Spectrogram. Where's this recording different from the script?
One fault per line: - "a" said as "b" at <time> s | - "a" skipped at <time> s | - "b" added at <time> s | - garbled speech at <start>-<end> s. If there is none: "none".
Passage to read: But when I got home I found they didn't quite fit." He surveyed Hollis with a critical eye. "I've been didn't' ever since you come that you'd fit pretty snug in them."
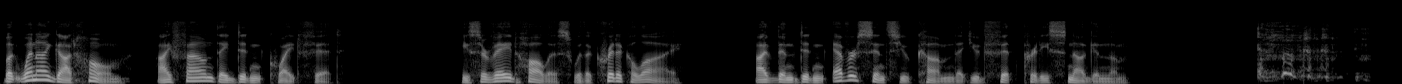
none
